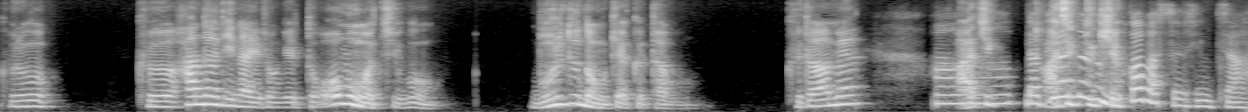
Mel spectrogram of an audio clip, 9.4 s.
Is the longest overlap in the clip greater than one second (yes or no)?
yes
